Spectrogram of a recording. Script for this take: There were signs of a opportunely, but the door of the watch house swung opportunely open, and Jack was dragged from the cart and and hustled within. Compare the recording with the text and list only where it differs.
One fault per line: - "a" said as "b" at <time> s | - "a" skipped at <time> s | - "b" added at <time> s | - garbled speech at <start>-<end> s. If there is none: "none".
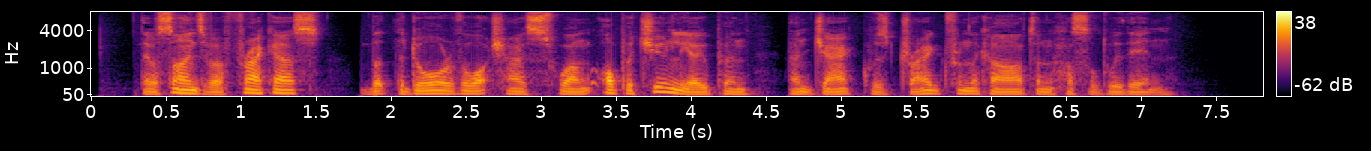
- "opportunely" said as "fracas" at 0.9 s
- "and" skipped at 6.4 s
